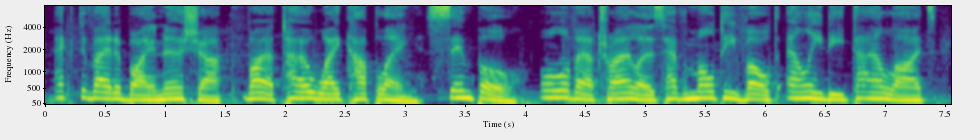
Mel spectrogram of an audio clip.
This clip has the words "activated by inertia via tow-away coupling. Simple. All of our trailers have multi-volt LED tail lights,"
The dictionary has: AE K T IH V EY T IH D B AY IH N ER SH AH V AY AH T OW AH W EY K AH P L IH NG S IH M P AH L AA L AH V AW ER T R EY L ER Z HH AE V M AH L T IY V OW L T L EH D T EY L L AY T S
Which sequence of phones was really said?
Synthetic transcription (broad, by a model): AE K T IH V EY T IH D B AY IH N ER SH AH V AY AH T OW AH W EY K AH P L IH NG S IH M P AH L AA L AH V AW ER T R EY L ER Z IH V M AH L T IY V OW L T L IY D T EY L L AY T S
